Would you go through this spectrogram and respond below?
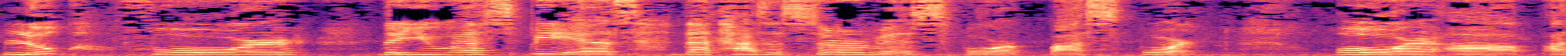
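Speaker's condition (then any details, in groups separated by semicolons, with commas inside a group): No condition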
